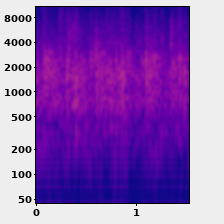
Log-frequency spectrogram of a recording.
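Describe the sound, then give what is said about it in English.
A church audience applauds steadily, many hands clapping together in a dense, continuous wash of sound, with no voices standing out. “And you all clapped at that. You can clap again.”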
